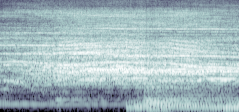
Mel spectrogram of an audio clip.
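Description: An audience yells together in a loud, sustained collective shout, imitating how Jacob cried out when the Lord dislocated him. The voices swell and hold for a couple of seconds with no speech.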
